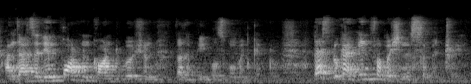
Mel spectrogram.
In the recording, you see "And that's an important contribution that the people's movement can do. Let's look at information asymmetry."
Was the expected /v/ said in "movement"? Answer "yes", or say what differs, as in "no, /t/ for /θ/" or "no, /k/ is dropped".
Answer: no, /v/ is dropped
